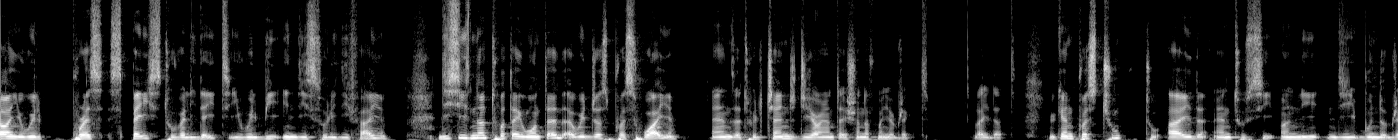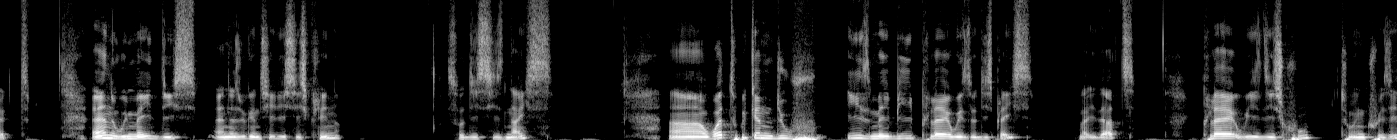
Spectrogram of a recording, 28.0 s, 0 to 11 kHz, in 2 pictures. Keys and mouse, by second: 3.8-25.5 middle drag.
